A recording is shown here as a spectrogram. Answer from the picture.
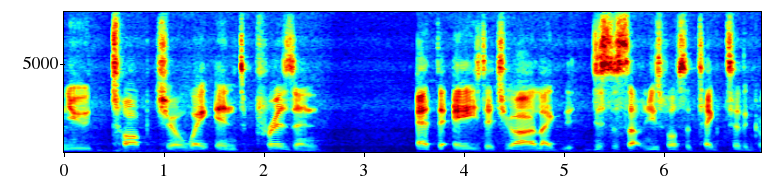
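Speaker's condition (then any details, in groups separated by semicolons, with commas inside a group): No condition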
